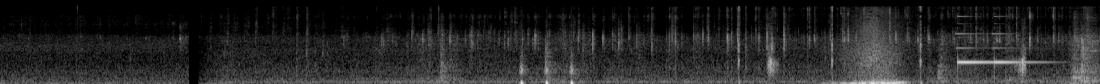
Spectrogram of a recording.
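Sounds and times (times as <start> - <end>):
rain: 0.0 - 11.0.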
